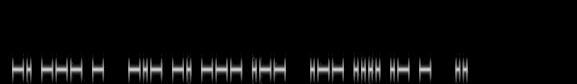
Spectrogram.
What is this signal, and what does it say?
Morse code, heard as a keyed tone, about 30 wpm, 700 Hz. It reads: NOT KNOW WHAT I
